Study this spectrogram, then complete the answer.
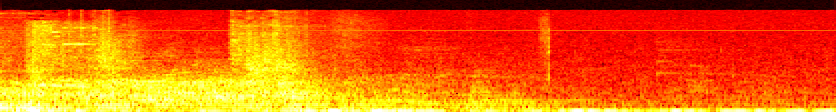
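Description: Magical game sound effects whoosh and chime.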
